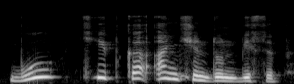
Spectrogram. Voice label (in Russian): ЭВЕНСКИЙ Мы живем рядом с тайгой; Тайга; Бу типка анчиндун бисэп.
